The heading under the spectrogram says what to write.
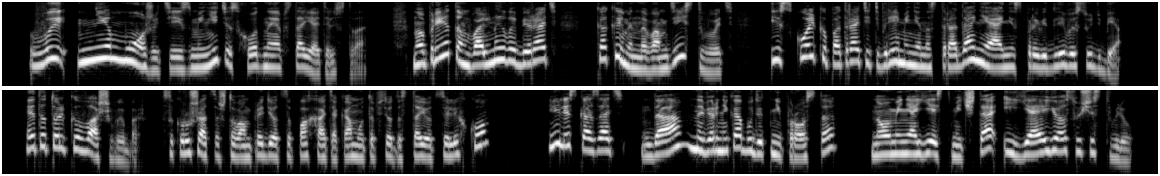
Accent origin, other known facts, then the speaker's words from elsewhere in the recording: Moscow, Russia; born there; Я родилась в Москве в семье предпринимателей.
